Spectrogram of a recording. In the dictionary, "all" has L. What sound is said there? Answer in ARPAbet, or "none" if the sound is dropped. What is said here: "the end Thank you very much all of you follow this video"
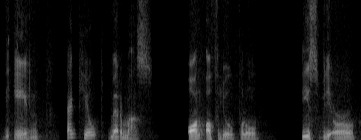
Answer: N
